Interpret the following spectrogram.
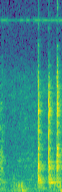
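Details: Chevrolet Aveo brake caliper, wheel off, during pad change before lubricating: three sharp metallic clacks as caliper is rocked, showing play that causes annoying knocking while driving; fix is greasing the guide pins.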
